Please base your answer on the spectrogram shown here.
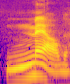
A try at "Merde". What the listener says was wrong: You need to roll your R.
